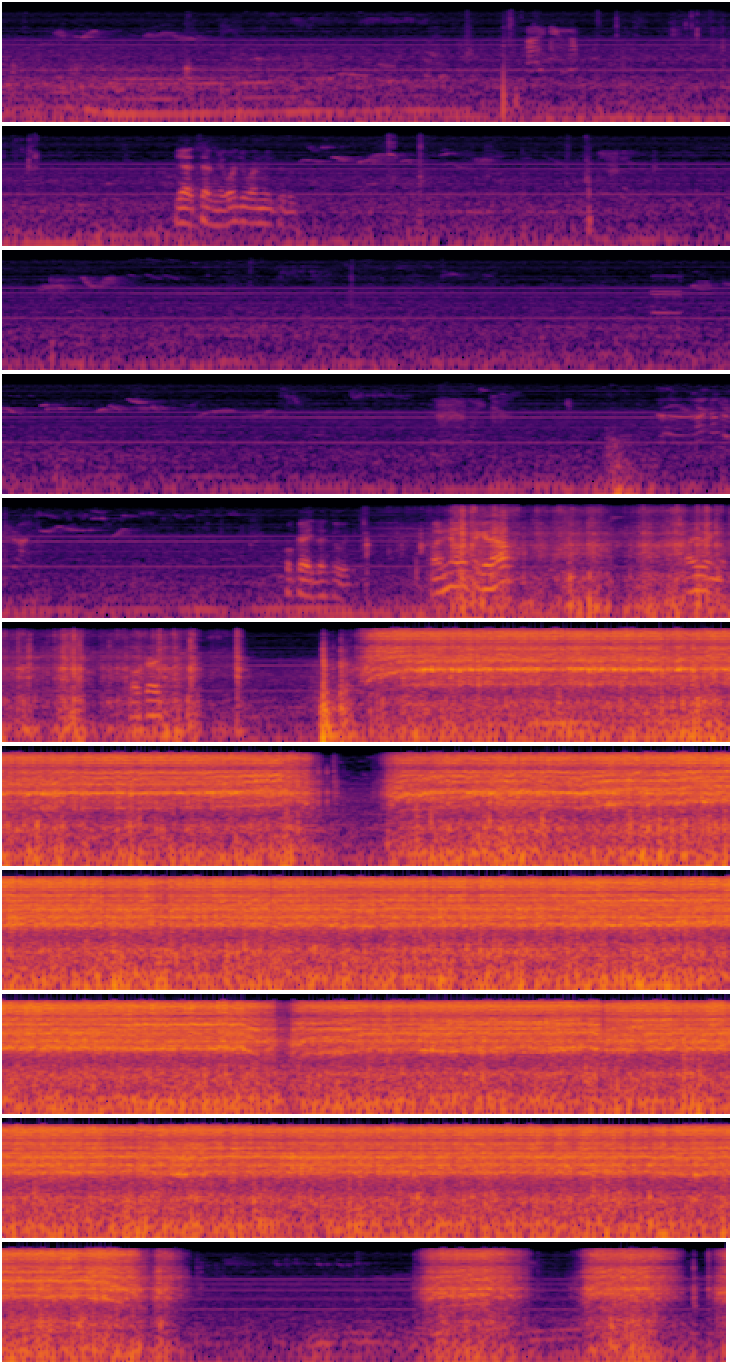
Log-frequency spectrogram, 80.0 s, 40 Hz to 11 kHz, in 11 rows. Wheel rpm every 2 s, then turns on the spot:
0, 0, 0, 0, 0, 0, 0, 0, 0, 0, 0, 0, 0, 0, 0, 0, 10, 20, 20, 20, 150, 160, 160, 70, 170, 220, 240, 230, 220, 230, 150, 220, 230, 230, 230, 230, 190, 0, 40, 60.
32-38 76-80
